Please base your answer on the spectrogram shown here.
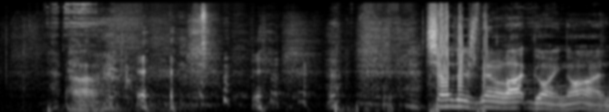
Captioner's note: laughing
